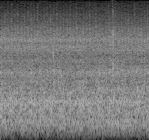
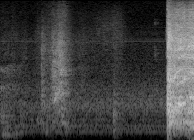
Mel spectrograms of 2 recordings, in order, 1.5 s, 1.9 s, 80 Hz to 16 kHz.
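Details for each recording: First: 2002 GMC Envoy 4.2 that had a hard cylinder 2 misfire at idle, after swapping coils: short burst of steady engine-bay hiss and hum, no stumbles; scan tool shows no current or history misfires; idle even and healthy. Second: 2002 GMC Envoy 4.2 idling with an uneven, stumbling beat about three or four times a second; scan tool confirms constant cylinder 2 misfire.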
